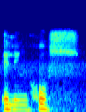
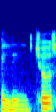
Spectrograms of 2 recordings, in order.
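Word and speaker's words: ἔλεγχος: en el chat, eh se escribe el enchó. Pero se pronuncia en griego elenjos, no la corrigió. Elenjos. Elenos, no como el enchó, pero se pronuncia el enjos.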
